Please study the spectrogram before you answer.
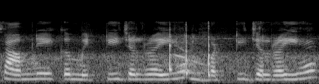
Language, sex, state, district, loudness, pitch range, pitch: Hindi, female, Haryana, Jhajjar, -18 LUFS, 230-255 Hz, 240 Hz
